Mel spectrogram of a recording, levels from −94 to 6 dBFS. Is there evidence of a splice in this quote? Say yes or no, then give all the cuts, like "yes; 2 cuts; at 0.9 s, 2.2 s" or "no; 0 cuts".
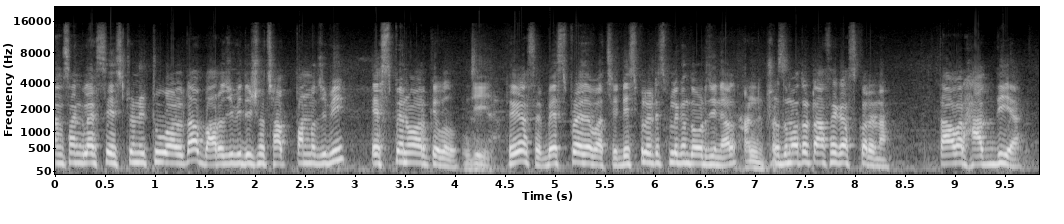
no; 0 cuts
